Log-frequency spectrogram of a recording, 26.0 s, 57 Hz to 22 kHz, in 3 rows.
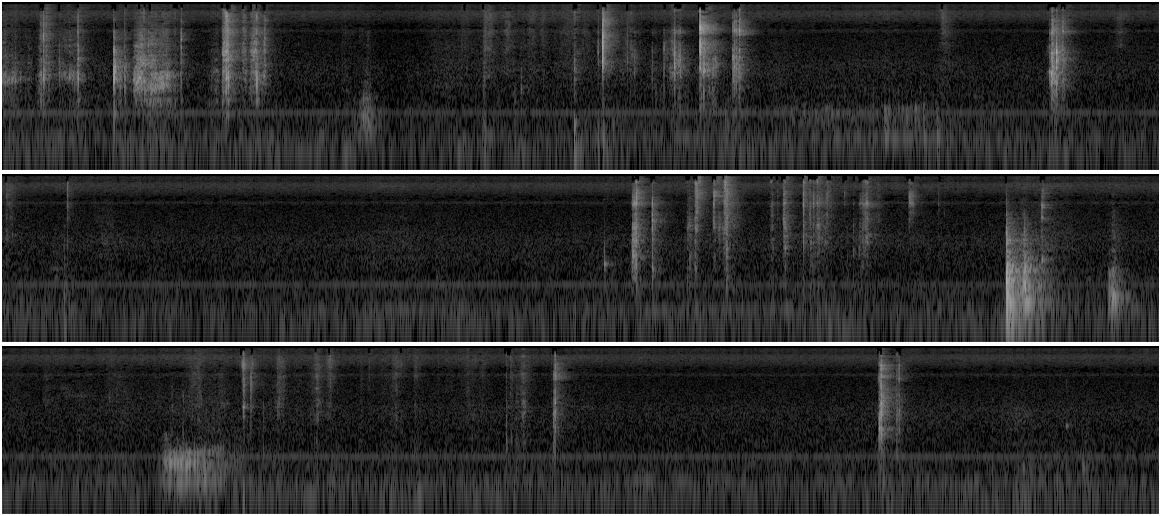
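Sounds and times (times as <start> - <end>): small clicks and taps of objects: 23.9 - 24.2.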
